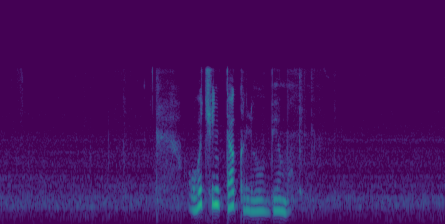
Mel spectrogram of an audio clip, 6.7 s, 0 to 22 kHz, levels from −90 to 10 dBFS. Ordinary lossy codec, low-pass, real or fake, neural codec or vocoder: none; 7.2 kHz; real; none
